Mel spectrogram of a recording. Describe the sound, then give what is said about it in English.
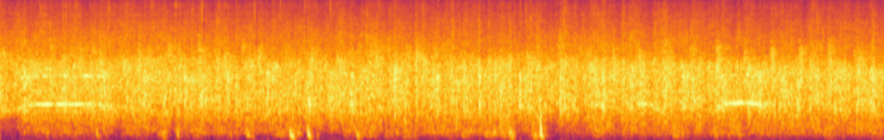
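Sustained audience applause as a lifetime award is presented to the Esselstyn family, a dense, steady wash of many hands clapping at an even loudness for several seconds, with a few faint voices mixed in beneath it. “Round of applause here.”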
